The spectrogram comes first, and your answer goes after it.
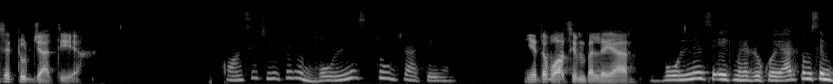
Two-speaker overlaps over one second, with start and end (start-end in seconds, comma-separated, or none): none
